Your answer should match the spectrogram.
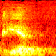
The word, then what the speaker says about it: trier: triaje realmente viene de una palabra francesa que se pronuncia trier, no soy muy bien hablando francés, que significa escoger o seleccionar.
